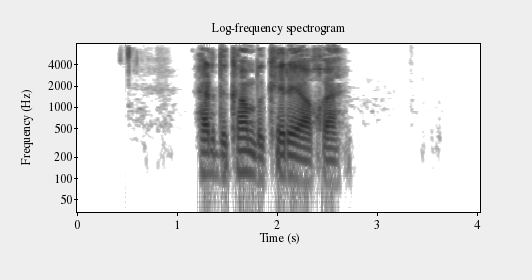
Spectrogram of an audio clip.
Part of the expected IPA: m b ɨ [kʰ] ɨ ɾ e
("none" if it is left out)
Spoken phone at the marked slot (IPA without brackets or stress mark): kʰ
